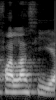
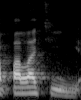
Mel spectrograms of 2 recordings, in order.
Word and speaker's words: falasi: Khata'ul fil burhan, logika falasi ya. Bukan logika palaci. Ada yang orang baru kenal logika falasi, bacanya logika palaci.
